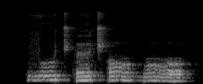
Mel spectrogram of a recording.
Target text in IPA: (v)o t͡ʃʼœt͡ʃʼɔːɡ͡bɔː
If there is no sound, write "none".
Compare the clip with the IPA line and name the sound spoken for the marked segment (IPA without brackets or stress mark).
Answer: v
